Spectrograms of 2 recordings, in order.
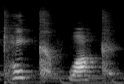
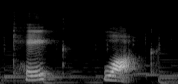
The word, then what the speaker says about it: cakewalk: Now there are two /k/ sounds in this word but be very careful and don't enunciate them too much otherwise it's gonna sound very awkward. So don't say "cakekwalk," that's very awkward to hear and listen to but also it's difficult to say so make those /k/ sounds subtle but still there. So only a little bit of air coming out "cakewalk."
